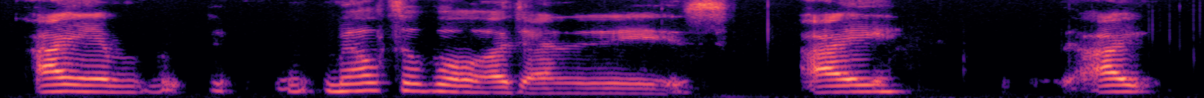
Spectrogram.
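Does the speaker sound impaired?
Yes: aphasia; aphasia from severe stroke that nearly killed her, right side paralyzed, 3 years regaining independence; 13 years after stroke; no speech at all right after stroke, now trouble saying intended words.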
